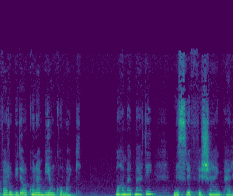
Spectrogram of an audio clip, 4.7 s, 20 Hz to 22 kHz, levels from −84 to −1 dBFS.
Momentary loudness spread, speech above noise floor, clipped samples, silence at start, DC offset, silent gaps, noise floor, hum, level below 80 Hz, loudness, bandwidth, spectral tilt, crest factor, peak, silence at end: 8 LU; 37 dB; under 0.1%; 0 s; under 0.1%; none; -62 dBFS; none; -62 dBFS; -25 LUFS; 16.5 kHz; -5 dB/octave; 14 dB; -10 dBFS; 0 s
